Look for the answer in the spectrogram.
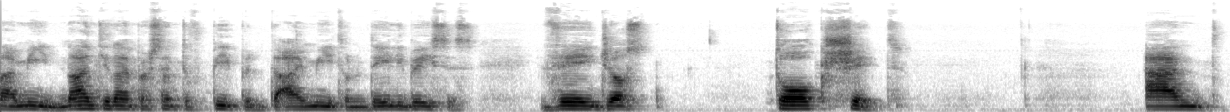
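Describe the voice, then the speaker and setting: Blunt Egyptian-raised man, mellow low voice. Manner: blunt, conversational, with frequent "you know" and "yeah?". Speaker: motivational vlogger. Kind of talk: casual motivational talk to camera.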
